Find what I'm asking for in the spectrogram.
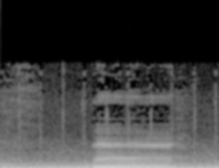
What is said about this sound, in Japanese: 今、信号は青なんですが、右折待ちというか対向車が途切れるのを待ってます。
